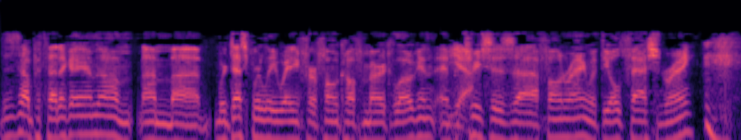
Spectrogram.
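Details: Adult male speaker, radio broadcast; Normal speech.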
